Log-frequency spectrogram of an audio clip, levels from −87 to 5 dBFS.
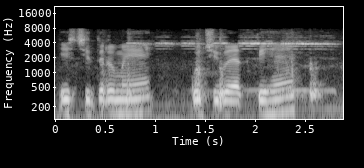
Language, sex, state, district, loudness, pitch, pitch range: Hindi, male, Uttar Pradesh, Saharanpur, -14 LUFS, 135 Hz, 90-140 Hz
